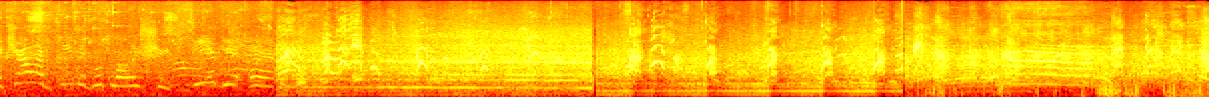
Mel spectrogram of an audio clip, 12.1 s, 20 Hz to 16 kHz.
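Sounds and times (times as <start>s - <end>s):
dogs barking and yipping: 2.7s - 12.0s
steady low hum: 2.8s - 11.4s.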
